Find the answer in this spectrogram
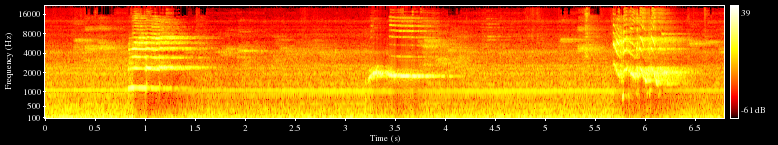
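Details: Black-capped lory, a bird said to be able to talk, giving three loud calls spaced about two to three seconds apart: a whistled note with bright overtones, a rising then level tone, and a harsh broadband screech, over a steady electrical hum.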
